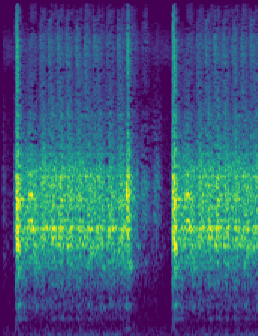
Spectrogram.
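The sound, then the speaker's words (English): A new car's engine turns over and runs with a steady mechanical roar, cuts out briefly, then starts up again abruptly and keeps running. No voices. “I'm in my car.”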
